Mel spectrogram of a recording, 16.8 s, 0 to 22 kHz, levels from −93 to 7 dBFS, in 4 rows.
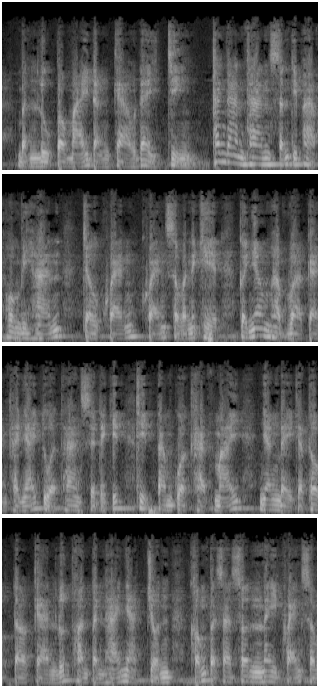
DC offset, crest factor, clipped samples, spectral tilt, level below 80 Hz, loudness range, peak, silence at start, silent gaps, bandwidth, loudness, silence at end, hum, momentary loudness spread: under 0.1%; 18 dB; under 0.1%; -3.5 dB/octave; -50 dBFS; 1 LU; -8 dBFS; 0 s; none; 15.5 kHz; -26 LUFS; 0 s; none; 4 LU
